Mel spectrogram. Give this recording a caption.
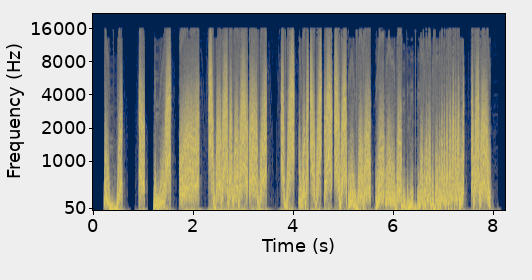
These samples made with AnalogX Scratch freeware.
